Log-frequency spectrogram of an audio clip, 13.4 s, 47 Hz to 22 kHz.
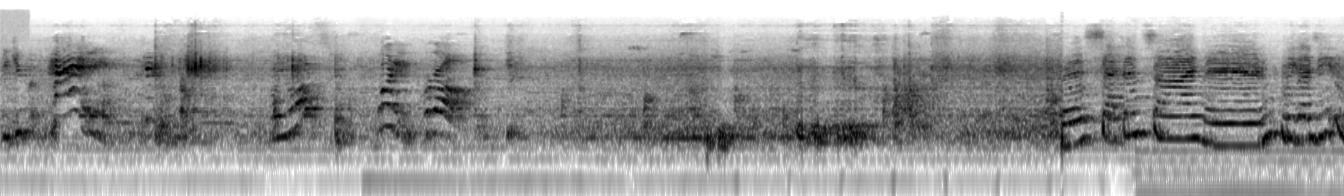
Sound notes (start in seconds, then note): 1.8 curtains rattling; 7.8 object clacking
